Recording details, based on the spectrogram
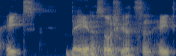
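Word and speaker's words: Haight: ceo of a small defense contracting company called hates bay and associates and hate is spelled h-a-i-g-h-t again they my last name b-e-i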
